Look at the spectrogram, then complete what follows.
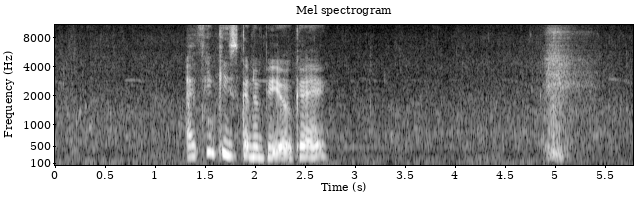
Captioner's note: sniffs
